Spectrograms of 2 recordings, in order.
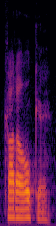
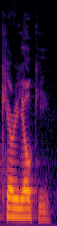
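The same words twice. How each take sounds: First: Karaoke said as kah-rah-oh-keh, Japanese style; Japanese pronunciation. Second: Karaoke said the English way, carry-OH-kee; English pronunciation. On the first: Vlogger giving his corrected version, Japanese pronunciation. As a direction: say karaoke with pure Japanese vowels, ending in keh. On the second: Vlogger showing the form he rejects, English pronunciation. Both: Shown as a demonstration. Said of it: "that's the Japanese pronounce".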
